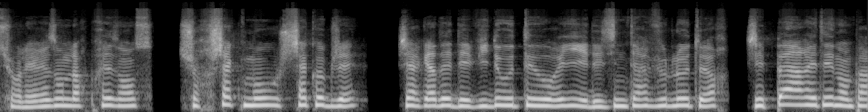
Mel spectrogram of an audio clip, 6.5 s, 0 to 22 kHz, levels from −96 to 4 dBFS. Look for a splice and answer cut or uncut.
cut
